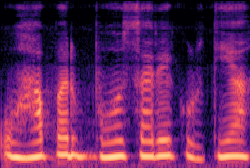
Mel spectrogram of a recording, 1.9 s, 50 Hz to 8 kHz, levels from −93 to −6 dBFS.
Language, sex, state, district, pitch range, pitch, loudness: Hindi, female, Bihar, Vaishali, 255-270 Hz, 265 Hz, -21 LUFS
